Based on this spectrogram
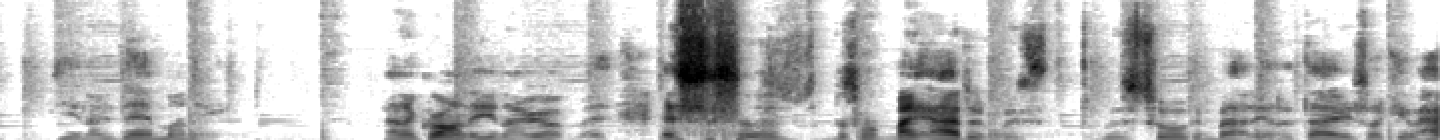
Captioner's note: laughs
